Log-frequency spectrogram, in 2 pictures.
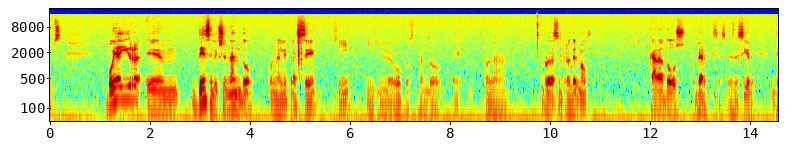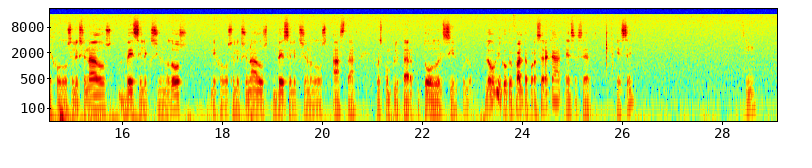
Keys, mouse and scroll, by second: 5.5 c, 7.3 click, 8.9 middle click, 10.7 Escape, 26.3 s.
